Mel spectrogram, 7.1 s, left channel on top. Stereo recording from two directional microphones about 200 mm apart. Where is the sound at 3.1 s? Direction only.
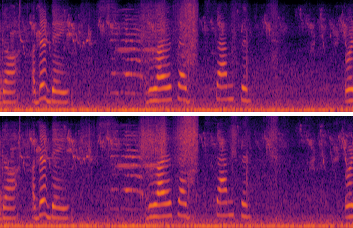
30° left (ahead or behind).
